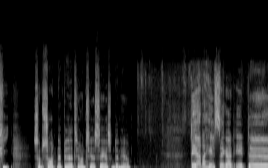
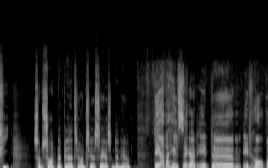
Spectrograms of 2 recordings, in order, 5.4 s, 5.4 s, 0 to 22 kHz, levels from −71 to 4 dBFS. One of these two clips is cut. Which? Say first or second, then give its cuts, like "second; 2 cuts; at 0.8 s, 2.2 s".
second; 1 cut; at 2.8 s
